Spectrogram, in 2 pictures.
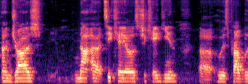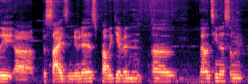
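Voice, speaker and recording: A man hosting a podcast, talking through fights casually with lots of pauses and "I mean". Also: medium pitch, flat delivery, bright, forceful tone, soft background music, rough recording. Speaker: podcast host.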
